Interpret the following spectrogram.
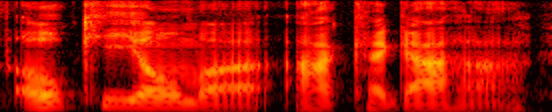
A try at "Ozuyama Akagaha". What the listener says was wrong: That's Z. I think you misread the Z as a K.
